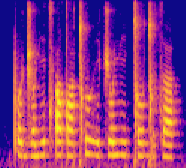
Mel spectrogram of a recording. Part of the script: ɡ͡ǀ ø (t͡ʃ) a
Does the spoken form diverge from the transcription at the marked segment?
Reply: yes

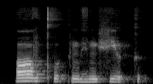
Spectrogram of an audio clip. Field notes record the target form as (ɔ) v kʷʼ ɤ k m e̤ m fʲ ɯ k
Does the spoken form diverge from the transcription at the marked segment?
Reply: no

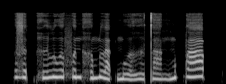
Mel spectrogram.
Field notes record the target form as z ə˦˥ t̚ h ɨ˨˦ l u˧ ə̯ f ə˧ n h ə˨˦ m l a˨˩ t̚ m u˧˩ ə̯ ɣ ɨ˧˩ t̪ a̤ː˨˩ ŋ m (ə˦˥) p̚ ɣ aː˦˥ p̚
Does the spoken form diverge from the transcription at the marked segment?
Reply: no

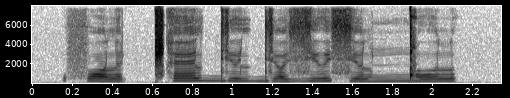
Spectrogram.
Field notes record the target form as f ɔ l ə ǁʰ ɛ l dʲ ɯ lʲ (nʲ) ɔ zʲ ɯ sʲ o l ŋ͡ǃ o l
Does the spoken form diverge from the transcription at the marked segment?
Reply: yes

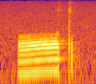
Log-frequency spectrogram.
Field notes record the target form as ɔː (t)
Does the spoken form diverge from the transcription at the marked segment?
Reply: no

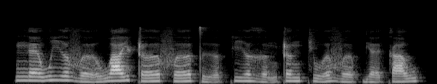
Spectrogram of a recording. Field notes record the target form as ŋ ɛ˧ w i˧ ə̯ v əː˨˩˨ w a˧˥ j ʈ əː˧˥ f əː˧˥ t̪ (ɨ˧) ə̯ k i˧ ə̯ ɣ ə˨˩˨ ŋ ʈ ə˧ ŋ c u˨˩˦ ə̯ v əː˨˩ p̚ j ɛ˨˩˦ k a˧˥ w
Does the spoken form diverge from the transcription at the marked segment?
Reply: yes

